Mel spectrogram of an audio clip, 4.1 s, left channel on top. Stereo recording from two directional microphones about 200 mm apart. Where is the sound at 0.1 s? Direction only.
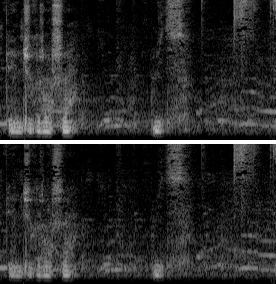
30° left (ahead or behind).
